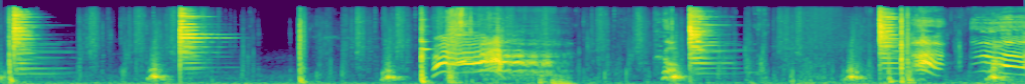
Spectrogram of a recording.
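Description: Metal blades clash and ring sharply.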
